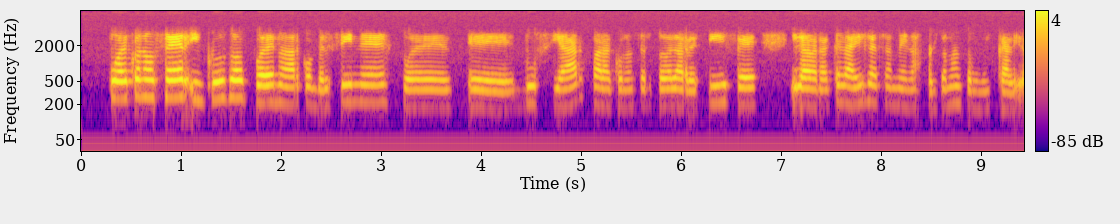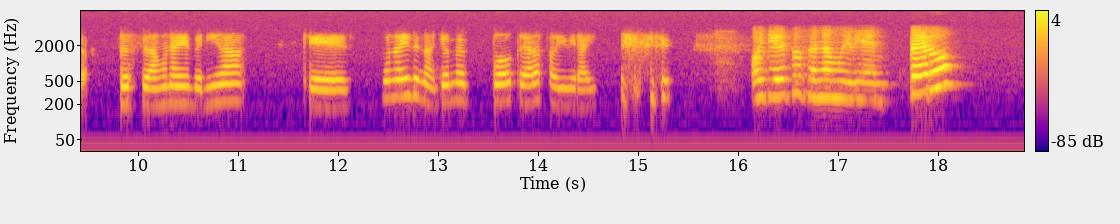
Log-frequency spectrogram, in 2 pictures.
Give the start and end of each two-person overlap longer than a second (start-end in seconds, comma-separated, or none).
none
